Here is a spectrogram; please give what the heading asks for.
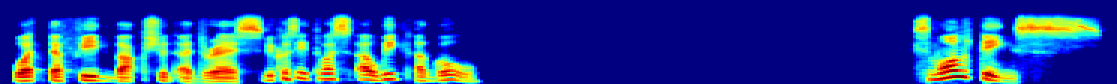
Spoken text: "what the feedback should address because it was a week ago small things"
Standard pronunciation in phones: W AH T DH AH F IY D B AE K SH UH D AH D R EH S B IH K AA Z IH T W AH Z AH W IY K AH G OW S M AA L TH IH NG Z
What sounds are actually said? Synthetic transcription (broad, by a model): W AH T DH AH F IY D B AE K SH UH D AH D R EH S B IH K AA S IH T W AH S AH W IY K AH G OW S M AA L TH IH NG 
